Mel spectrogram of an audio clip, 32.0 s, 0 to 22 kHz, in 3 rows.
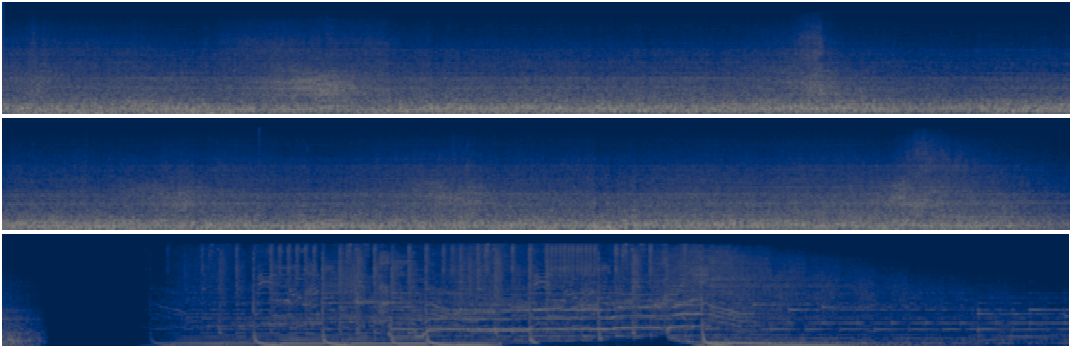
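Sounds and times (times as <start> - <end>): car engine hum: 0.0 - 21.8.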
